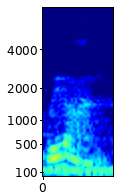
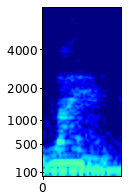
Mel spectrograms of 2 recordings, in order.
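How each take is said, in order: First: The first syllable sounds like 'lee'. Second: The first syllable sounds like 'lie'. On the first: This is how the original Japanese say the name. The speaker calls it right. "the Japanese pronounce him as Leon" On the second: This is how Americans tend to say the name. The speaker calls it wrong. "how Americans like to call him Lion"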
